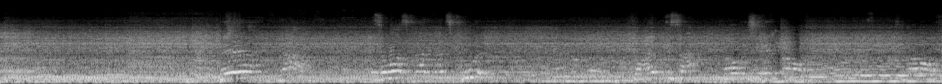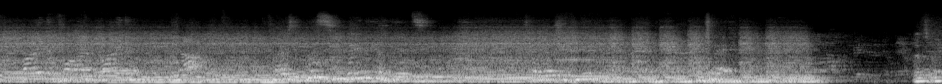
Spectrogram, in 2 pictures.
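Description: Live rock band playing: electric guitars and drums with a male vocalist singing over them. The song stops abruptly just before the end.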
